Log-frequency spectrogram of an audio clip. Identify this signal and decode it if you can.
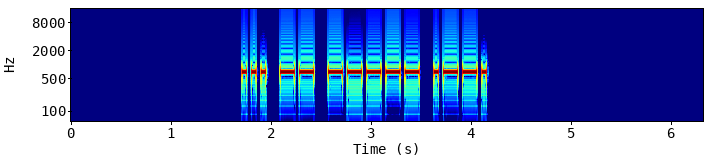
Morse code, heard as a keyed tone, about 25 wpm, 700 Hz. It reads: SM0P
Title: DXCC-100 Call Signs - 4 Characters - 25wpm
